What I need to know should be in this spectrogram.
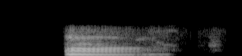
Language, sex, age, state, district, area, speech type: Santali, female, 30-45, West Bengal, Birbhum, rural, conversation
